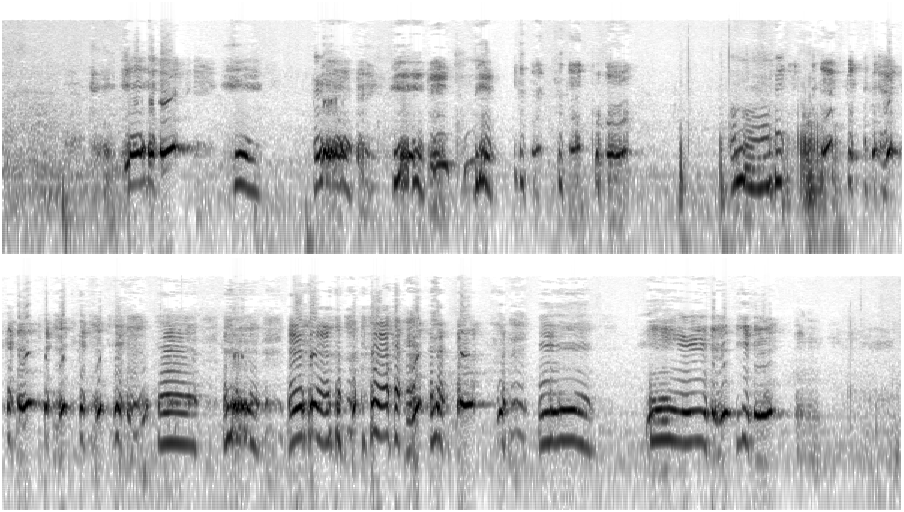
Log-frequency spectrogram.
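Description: A small child laughing in repeated high-pitched bursts, with short pauses between the fits.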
